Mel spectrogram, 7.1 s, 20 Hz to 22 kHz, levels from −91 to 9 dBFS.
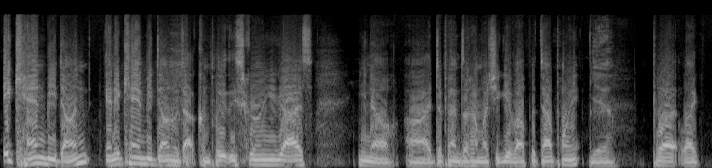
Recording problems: distortion; heavy; 14% of the sound clipped

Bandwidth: 15 kHz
